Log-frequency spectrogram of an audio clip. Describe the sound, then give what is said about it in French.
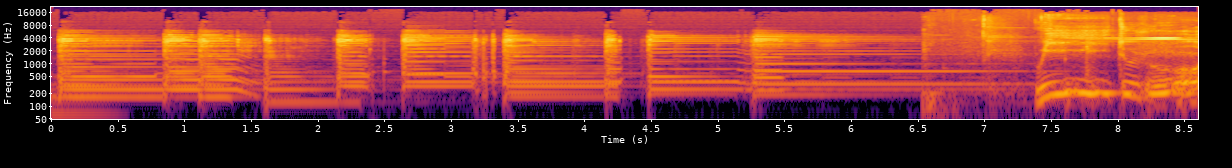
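Heavily distorted electric guitar chords chop in short bursts, then a steady audio feedback (Larsen effect) whine rings out and sustains before a harsh, noisy squeal of distortion takes over at the end. “du Larsen, toujours du Larsen dans Frisson sur Canal B”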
